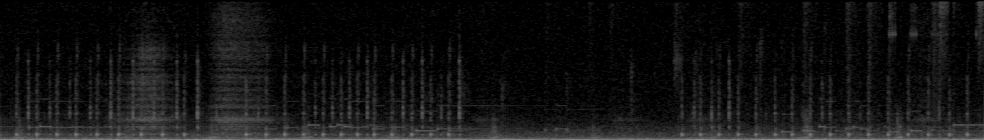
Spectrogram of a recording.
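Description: Upbeat chiptune video game music plays with a quick, steady beat.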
